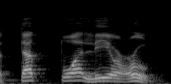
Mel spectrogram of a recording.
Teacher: त्वा को मोटा हैवी लेटर पढ़ा हमने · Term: इस्तिअला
